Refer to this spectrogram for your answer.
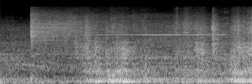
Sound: engine revving

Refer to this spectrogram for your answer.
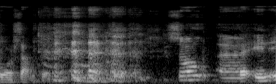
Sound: laughter

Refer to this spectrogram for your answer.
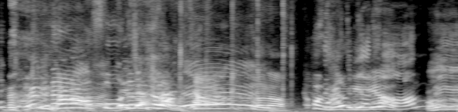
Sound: contestants cheering

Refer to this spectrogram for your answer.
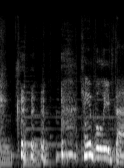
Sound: laughs

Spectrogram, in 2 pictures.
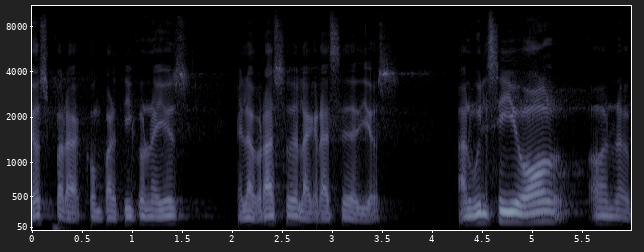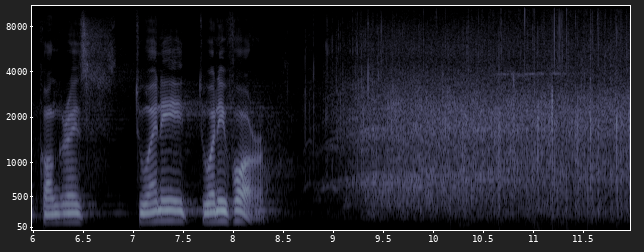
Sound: speaking spanish

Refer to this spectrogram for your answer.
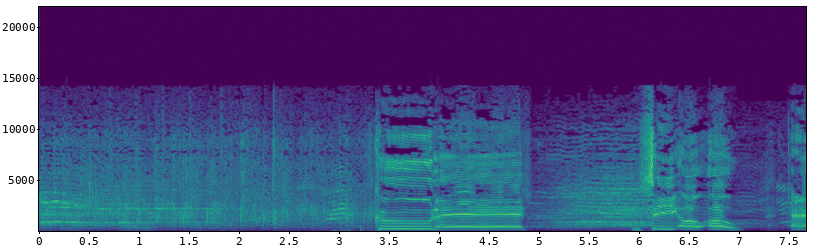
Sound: applause

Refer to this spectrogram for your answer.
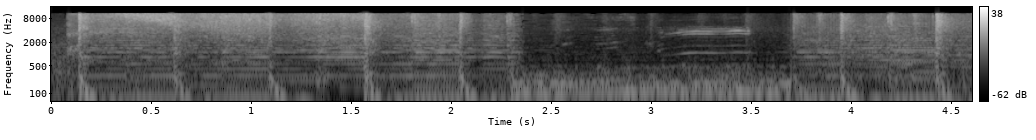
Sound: yelling

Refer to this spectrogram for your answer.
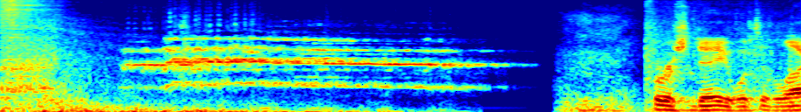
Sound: rooster crows

